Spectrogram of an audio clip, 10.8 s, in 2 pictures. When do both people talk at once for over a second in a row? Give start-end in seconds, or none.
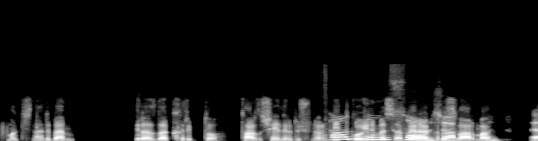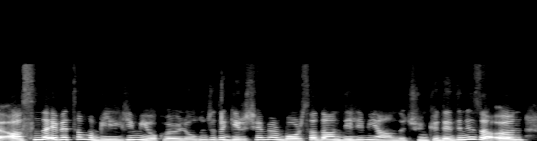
3.2-4.9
